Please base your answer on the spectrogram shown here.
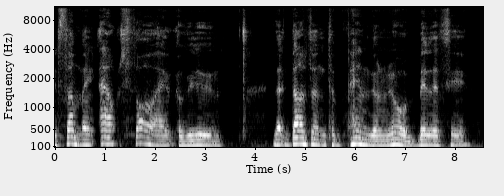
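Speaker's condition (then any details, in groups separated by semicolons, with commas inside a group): Motor neuron disease; terminal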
